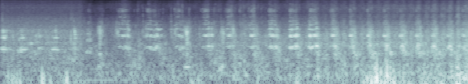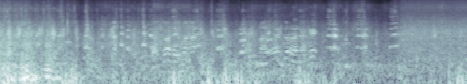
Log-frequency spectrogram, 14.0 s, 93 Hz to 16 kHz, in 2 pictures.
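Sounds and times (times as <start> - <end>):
wind rumbling on microphone: 0.0 - 1.4, 5.3 - 14.0
wind propeller whirring: 0.0 - 14.0.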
